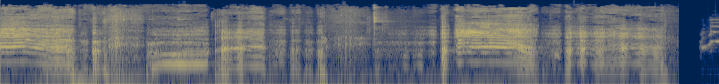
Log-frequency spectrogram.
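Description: Hyena giving harsh, wavering, groaning cries in bursts of about a second, rising and falling in pitch.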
